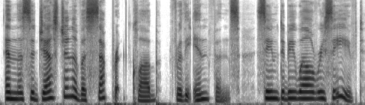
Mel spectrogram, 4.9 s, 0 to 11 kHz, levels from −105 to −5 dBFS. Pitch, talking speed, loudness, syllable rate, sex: 195 Hz, 185 wpm, -20 LUFS, 5.6 syllables/s, female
